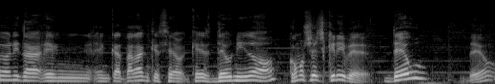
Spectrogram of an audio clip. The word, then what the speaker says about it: Déu n'hi do: Hay una expresión muy bonita en catalán que es Déu n'hi do. ¿Cómo se escribe?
